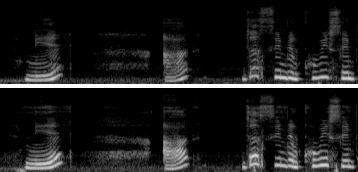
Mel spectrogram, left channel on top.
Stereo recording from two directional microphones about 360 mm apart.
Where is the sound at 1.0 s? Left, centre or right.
Right.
